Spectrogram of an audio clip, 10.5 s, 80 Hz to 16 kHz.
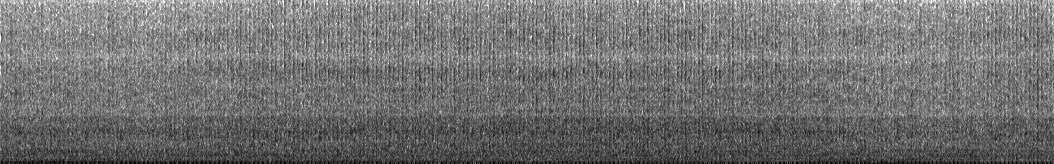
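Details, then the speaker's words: Dump-find Rugg carpet-cut tractor small engine after cleaning a very dirty carburetor and adding a fuel filter; choked, started on 3 pulls. Loud steady single-cylinder putter at constant speed, raspy from ruined muffler, no misses or surging; normal running. "I gave it choke, 3 pulls, started right up. Not running bad, considering how bad that carburetor was."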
